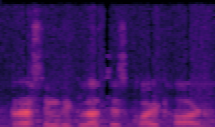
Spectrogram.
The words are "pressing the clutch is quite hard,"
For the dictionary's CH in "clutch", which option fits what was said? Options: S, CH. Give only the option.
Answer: S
